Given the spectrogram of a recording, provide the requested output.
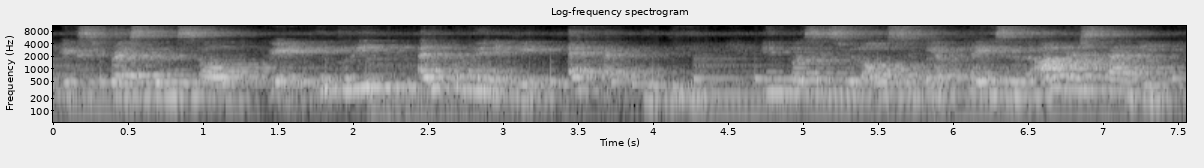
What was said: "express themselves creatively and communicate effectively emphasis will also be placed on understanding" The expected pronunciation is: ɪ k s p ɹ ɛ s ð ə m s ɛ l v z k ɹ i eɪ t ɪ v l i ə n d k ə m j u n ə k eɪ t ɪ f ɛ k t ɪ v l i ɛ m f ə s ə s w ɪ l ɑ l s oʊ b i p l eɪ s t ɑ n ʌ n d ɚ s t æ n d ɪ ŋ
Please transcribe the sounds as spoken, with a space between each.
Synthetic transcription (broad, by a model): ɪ k s p ɹ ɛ s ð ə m s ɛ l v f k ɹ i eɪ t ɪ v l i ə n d k ə m j u n ə k eɪ t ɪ f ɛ k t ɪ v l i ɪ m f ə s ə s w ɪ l ɑ l s oʊ b i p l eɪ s ɑ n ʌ n d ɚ s t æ n d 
